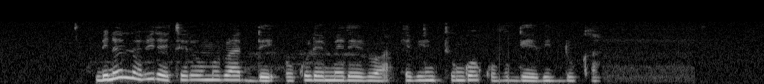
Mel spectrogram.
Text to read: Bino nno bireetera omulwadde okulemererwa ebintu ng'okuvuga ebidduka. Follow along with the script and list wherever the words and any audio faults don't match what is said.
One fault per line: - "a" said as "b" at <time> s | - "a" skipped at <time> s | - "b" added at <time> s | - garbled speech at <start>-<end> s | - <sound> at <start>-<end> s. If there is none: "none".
none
